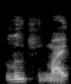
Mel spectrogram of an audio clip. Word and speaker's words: Luce: and in the world, it's just Lucci. My brother Nicky goes as Lucci. My aunts go as Lucci, but Luce, Lucci, Luce. I don't give a shit as long as it's spelled the same on my check.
